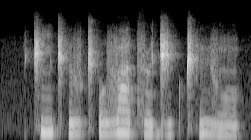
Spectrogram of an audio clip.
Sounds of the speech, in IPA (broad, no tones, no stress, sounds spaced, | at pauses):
t͡ʃ ĩ t͡ʃʼ ʏ v t͡ʃʼ o v a t͡s ə˞ d͡ʒ i p t͡ʃʼ y v õ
